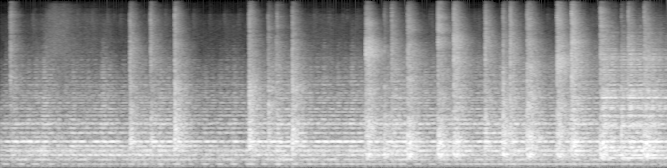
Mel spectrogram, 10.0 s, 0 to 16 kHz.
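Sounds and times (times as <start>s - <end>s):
accordion playing chords: 9.0s - 10.0s.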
